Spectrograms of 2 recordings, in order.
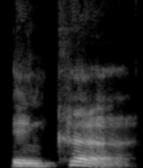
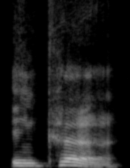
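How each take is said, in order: First: The second syllable sounds like 'cur'. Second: The second syllable sounds like 'cur'.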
